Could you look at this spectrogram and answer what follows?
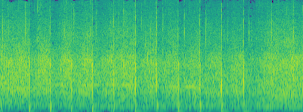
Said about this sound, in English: so give the ladies of Resolutions a round of applause.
